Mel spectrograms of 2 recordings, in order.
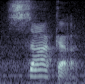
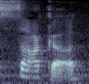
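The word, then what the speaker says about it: Sokka: way and another thing Saka s-o-k-k-a kka Saka using standard American English that is how that name would be pronounced Sako one of the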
